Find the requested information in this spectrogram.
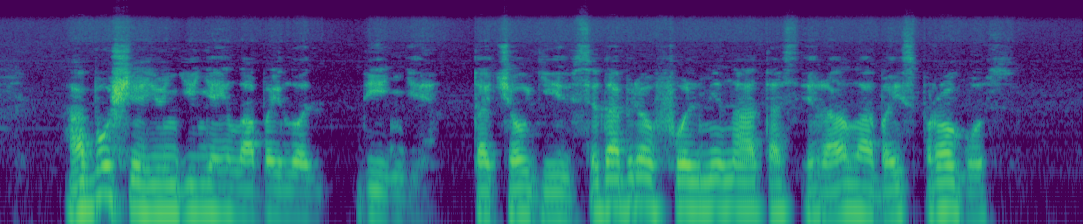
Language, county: Lithuanian, Panevėžys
